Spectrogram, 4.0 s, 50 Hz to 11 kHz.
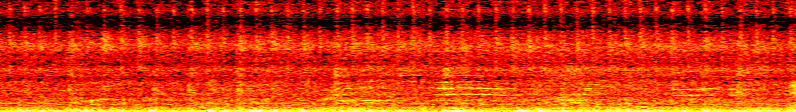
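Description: A Yamaha Nmax v2 scooter engine runs at an unstable idle, a steady close mechanical rumble with a rough, uneven knocking pulse and no break.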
